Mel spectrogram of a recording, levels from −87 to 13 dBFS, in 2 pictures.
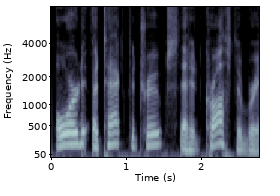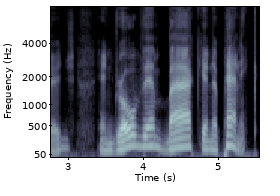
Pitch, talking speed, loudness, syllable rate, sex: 130 Hz, 175 wpm, -19 LUFS, 4.3 syllables/s, male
